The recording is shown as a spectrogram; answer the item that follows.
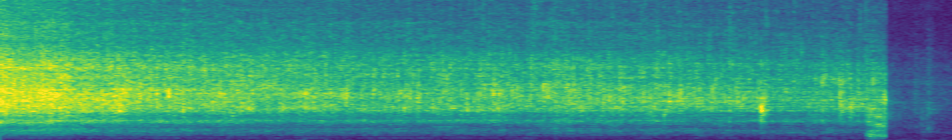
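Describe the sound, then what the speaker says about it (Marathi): Garlic-ginger paste frying hard in hot oil with cumin and curry leaves, a dense, steady hiss filling the whole clip, tapering slightly before cutting off abruptly near the end. "बऱ्यापैकी तळलं हे."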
